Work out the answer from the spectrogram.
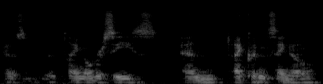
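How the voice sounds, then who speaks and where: Lowish-voiced man telling stories casually. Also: monotone, unhurried. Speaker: musician interviewee. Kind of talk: casual interview storytelling.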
